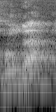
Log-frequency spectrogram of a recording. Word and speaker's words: manga: comics, or manga as it should be pronounced.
